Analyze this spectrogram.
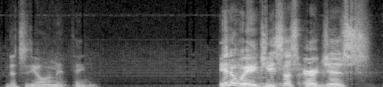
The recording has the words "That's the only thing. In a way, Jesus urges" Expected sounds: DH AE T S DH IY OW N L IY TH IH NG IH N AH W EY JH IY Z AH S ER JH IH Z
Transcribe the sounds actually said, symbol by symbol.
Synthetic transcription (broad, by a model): DH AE T S DH IY OW N L IY TH IH NG IH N AH W EY JH IY Z AH S ER JH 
